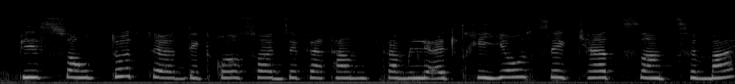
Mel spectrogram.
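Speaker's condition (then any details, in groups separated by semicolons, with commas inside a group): Ataxia; degenerative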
